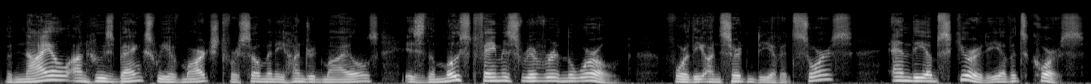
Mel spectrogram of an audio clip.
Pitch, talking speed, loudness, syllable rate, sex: 130 Hz, 180 wpm, -17 LUFS, 4.9 syllables/s, male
